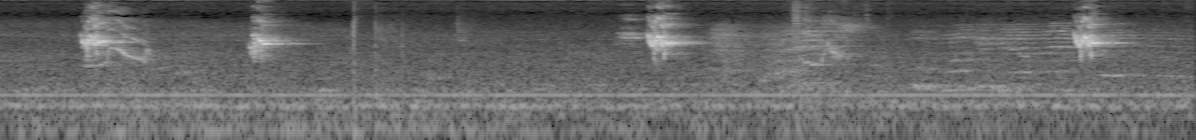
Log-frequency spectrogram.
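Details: A pair of budgerigars give short, bright chirps at irregular intervals over a steady low electrical hum.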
